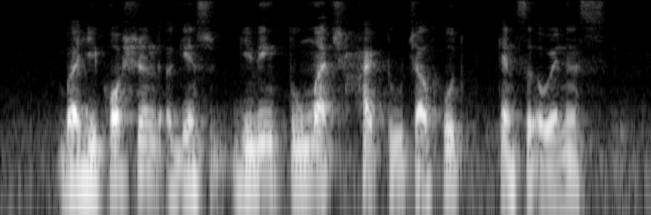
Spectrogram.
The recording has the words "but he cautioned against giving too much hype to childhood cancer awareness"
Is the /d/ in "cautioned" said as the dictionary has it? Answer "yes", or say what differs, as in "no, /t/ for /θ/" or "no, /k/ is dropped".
yes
